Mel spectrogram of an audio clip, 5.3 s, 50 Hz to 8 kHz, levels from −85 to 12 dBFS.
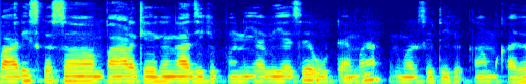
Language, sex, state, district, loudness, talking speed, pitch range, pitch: Angika, male, Bihar, Bhagalpur, -18 LUFS, 195 wpm, 125-130 Hz, 125 Hz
